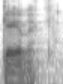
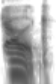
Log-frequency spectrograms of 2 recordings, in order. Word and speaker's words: Gaelic: Oh, by the way, in Ireland we pronounce it Gaelic. Yeah, it sounds In Scotland, it's Gaelic.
